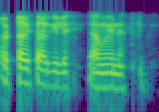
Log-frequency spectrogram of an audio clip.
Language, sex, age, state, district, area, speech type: Marathi, male, 30-45, Maharashtra, Amravati, urban, conversation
